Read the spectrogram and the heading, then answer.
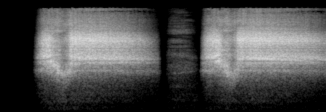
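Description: North Sea waves wash onto an island beach in two long, loud hissing surges, with a brief, softer rush between them. The steady foamy roar swells and fades, and no one speaks.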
